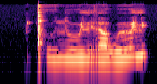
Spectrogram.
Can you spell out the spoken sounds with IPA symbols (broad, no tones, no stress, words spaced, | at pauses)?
ǃʰṳʎuːlʲrʌwɯlʲ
